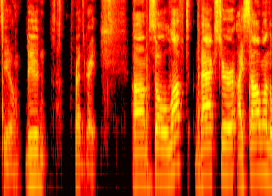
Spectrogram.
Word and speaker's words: Luft: we asked him, we said, all right, how do you say it? And he said, Luft.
